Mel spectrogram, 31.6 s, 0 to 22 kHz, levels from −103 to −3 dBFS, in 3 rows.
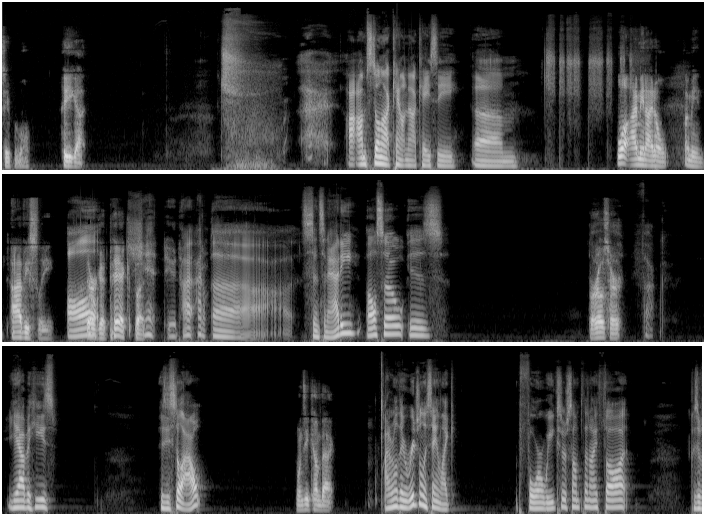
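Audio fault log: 5.92 s to end: sudden gain jump; speech and background noise drop together by about 4 dB at once, likely from an unramped gain change.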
